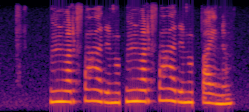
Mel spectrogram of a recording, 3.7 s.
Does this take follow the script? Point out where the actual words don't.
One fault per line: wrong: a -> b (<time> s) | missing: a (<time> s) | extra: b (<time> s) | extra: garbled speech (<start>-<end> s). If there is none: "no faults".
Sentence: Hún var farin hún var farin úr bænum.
no faults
